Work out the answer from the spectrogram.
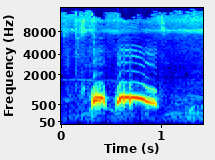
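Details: Vietnamese lure spotted dove cooing to attract wild doves. A single short coo is followed by a long, smooth, slightly descending croo, with near silence after.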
